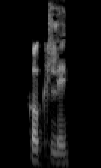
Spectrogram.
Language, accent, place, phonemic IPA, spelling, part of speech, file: French, France, Lyon, /kɔ.klɛ/, coquelet, noun, LL-Q150 (fra)-coquelet.wav
- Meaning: 1. small cockerel 2. chick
